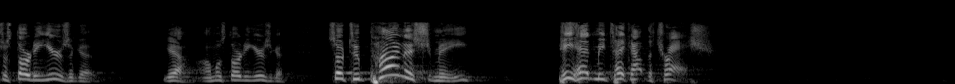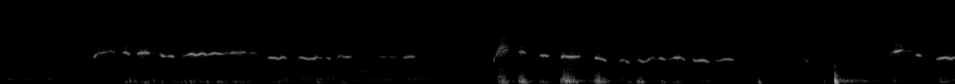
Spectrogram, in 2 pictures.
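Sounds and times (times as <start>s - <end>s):
speech: 0.0s - 4.8s, 5.6s - 7.2s
person whistling a tune while taking out the trash: 10.5s - 13.8s, 14.5s - 17.8s, 18.4s - 19.0s
soft knocks: 17.9s - 18.2s.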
